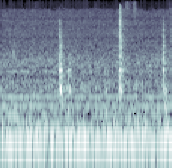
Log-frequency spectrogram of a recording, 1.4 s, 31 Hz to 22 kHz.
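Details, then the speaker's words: 2022 Tesla Model Y after the mirror trim cap was refitted with a makeshift fix: three crisp taps die away cleanly with no rattle; the noise is gone. "you don't hear it anymore sound's pretty much gone hack fix but it worked"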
